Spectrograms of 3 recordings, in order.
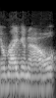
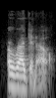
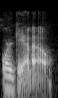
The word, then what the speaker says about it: Organo: I did it for the longest time. Organo? And Organo, but then even sometimes I was calling it Organo. I'm like origami. I think origami, Organo. So I believe it's pronounced Organo. I think Organo. What did I say? Oregano, like the Oregano, yes.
